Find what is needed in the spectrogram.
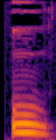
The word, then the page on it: aorte: francais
